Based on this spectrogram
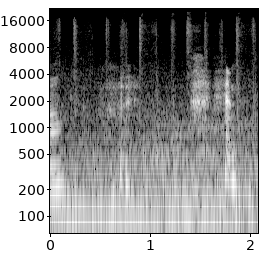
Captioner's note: chuckles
